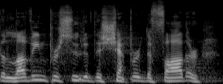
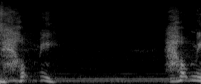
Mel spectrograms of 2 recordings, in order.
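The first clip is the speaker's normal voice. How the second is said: mock, slow, whispered, tearful weeping; 10 dB quieter than usual. Retelling a man who wept and could not get words out: imitating someone weeping. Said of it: "He just began to weep".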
